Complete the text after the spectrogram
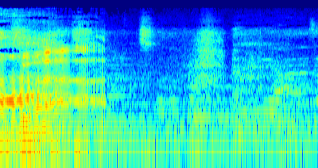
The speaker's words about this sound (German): Ich müsste mal rülpsen, darf man das live?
